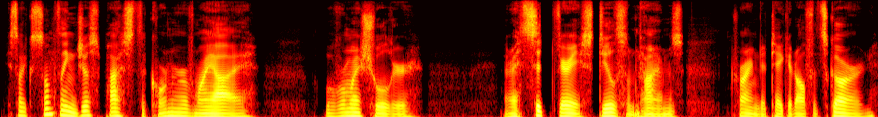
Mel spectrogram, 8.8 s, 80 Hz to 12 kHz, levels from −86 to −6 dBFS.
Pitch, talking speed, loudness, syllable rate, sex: 100 Hz, 180 wpm, -21 LUFS, 5.2 syllables/s, male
